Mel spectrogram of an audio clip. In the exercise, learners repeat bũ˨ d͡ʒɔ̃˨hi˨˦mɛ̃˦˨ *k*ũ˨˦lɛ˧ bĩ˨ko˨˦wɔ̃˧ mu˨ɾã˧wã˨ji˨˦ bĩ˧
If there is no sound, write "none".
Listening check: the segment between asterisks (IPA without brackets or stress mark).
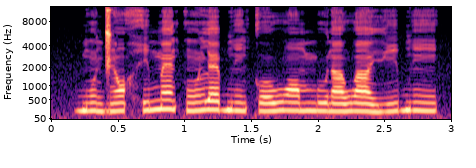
k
